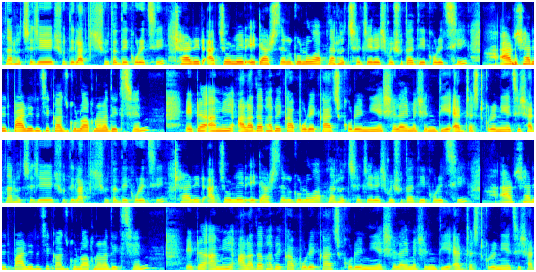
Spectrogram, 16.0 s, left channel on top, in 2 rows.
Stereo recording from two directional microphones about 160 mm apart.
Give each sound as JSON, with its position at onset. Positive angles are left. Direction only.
{"t": 0.1, "sound": "speech", "side_deg": 25}
{"t": 7.4, "sound": "speech", "side_deg": 45}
